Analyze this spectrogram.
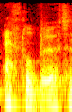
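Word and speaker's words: Æthelberht: I think that's pronounced Ethelbert, and that is the correct pronunciation, I have checked it carefully,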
